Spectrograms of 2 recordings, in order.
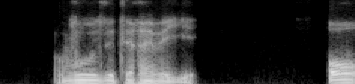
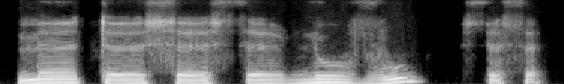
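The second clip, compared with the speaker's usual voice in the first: loud, high, each pronoun punched; emphatic list; 3 semitones higher, 7 dB louder, much slower than usual. Shown as a demonstration. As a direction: drill the pronouns out loud, one by one. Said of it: "entonces son estos". (enumeración enfática, cada pronombre marcado)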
